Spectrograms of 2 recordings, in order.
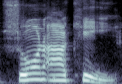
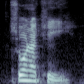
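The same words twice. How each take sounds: First: "Sean Arkey" sounded out slowly and higher; "Sean Arkey" slow and deliberate, each part drawn out; careful name pronunciation. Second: Said in the usual way. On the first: Shown as a demonstration. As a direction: stretch out "Sean Arkey" at half speed, carefully. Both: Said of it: "given a pronunciation guide".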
